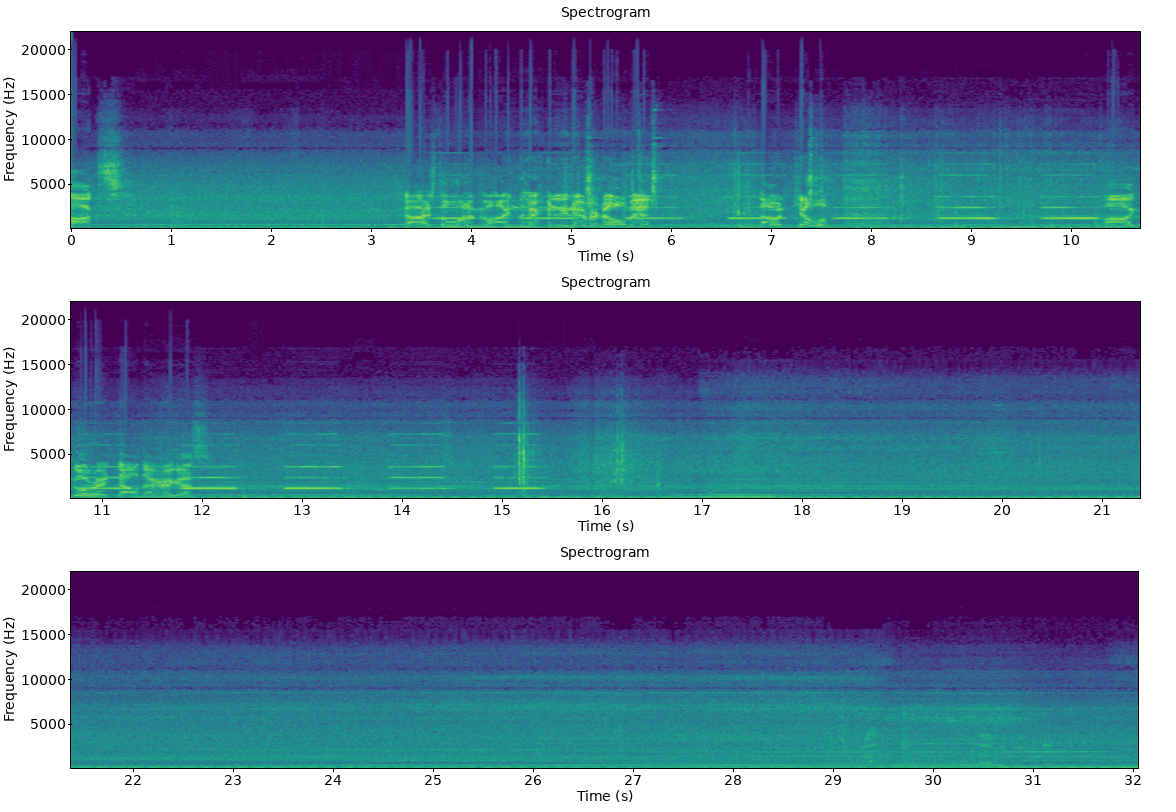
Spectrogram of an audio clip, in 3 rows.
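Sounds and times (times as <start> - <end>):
excavator diesel engine running: 0.0 - 32.0
high alarm beeps: 3.5 - 15.5.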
